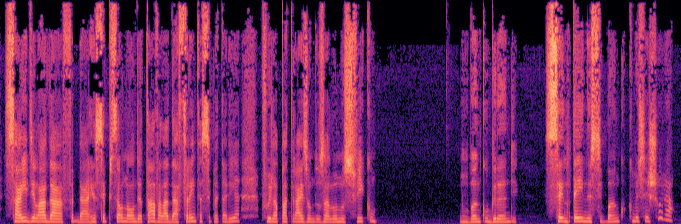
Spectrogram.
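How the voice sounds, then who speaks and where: A woman in her sixties, a guest in an interview, telling a personal story in an animated way, often close to tears. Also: medium pitch, normal speed, no echo. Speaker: interview guest, association president.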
